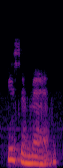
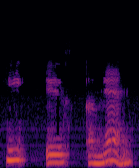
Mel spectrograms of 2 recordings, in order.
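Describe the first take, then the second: First: He and is are contracted into one syllable. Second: He and is are said as separate words. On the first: "the native speaker would say" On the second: "instead of saying"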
